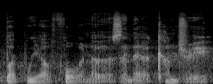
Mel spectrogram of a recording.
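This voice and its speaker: A man's voice: a bass voice, normal speed, noisy background. A man playing a stern, bitter old god-king father in a video game, ponderous and imposing. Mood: mournful, grave. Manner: ponderous, scornful, mournful.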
